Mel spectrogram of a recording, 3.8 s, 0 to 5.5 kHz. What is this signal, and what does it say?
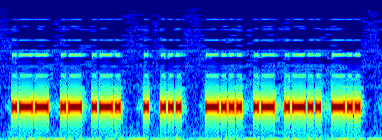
Morse code, heard as a keyed tone, about 31 wpm, 630 Hz. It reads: WAR ES BALD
